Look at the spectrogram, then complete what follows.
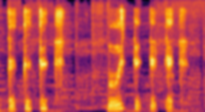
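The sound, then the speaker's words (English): A human voice imitates creatures croaking together in chorus as if rehearsing, with a string of rhythmic, buzzy, pitched croaks, a short pause, then another run of similar pulsing croaks. “You can see that some of them, like, they're kind of croaking away, and you just hear this kind of”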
